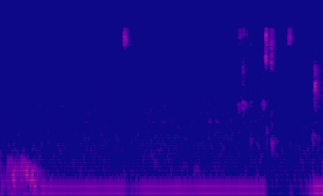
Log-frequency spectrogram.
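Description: Near silence: faint room tone with a low hum, and a few tiny clicks, one about a second in and a few more near the end.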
